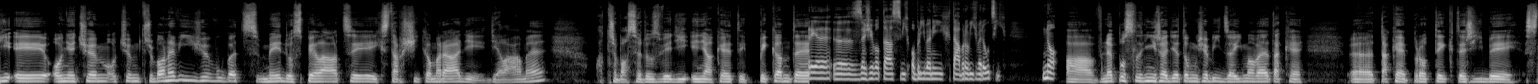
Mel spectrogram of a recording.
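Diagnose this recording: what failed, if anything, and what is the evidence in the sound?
From 8.09 s to 10.59 s the speech suddenly races at twice its normal speed and jumps about an octave higher, then returns to normal just before "a v neposlední řadě". This is audio read two samples at a time (double speed), a sample-format conversion fault. The reader treated each pair of samples as one frame, as if the stream had two channels or wider samples. Every frame therefore consumed two samples of mono audio, halving the duration and doubling the pitch. The effective decimation folds any strong content above a quarter of the sample rate back down as aliasing.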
